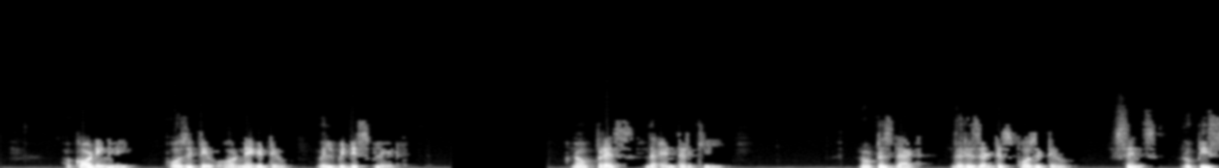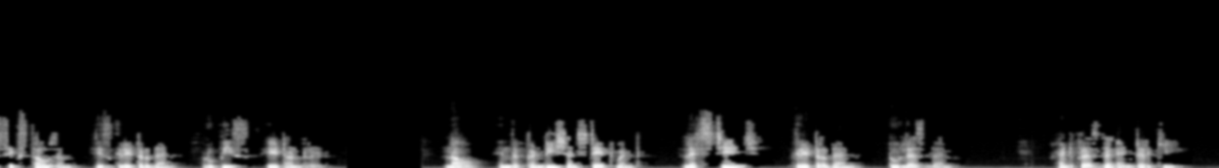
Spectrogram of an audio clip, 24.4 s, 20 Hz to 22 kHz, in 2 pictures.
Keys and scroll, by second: 6.4 Return, 22.9 Return.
